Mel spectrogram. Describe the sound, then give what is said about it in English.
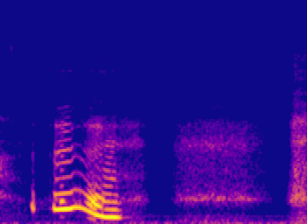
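A loud yawn with a rising then falling voiced groan, followed by a long breathy exhale and another breath intake at the end; no talking. “That's one of those yawns that's so unpopular.”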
